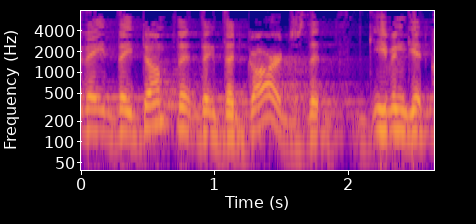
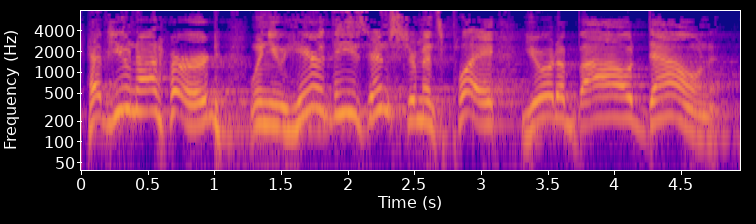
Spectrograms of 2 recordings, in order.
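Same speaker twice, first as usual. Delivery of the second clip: slow, higher, commanding king; king's command; 5 semitones higher, slower than usual. Acted. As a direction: lay down the king's law, drawn out. King voiced giving orders.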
